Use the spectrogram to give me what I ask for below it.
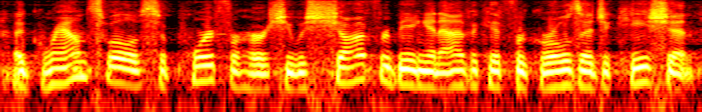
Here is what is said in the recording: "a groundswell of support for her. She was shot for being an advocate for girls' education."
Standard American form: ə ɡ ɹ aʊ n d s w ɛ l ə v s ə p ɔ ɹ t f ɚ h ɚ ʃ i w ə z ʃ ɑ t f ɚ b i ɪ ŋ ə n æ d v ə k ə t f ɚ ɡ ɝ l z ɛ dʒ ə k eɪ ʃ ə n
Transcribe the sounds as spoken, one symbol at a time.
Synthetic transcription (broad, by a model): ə ɡ ɹ aʊ n d s w ɛ l ə v s ə p ɔ ɹ t f ɚ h ɚ ʃ i w ə z ʃ ɑ t f ɚ b i ɪ ŋ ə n æ d v ə k ə t f ɚ ɡ ɝ l z ɛ dʒ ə k eɪ ʃ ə n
